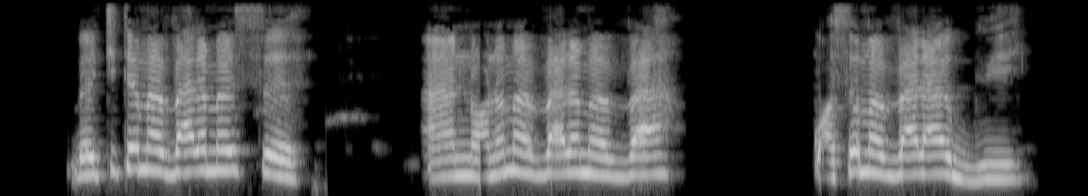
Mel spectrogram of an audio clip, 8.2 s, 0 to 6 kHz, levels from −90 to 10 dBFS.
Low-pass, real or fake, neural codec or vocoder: 5.4 kHz; real; none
